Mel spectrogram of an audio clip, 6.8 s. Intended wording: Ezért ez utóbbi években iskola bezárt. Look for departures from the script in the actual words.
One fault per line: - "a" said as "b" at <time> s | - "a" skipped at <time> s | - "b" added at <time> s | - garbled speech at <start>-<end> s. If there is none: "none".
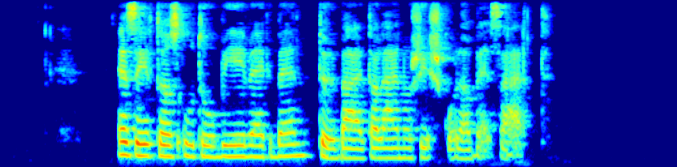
- "ez" said as "az" at 1.6 s
- "több általános" added at 3.1 s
